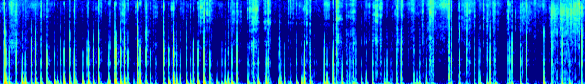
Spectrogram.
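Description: A large, thin, solid round cork trivet board is held up and scratched with long pointed acrylic nails. It makes a dense run of quick, dry scratches that sound dull and low-heavy, with each stroke dying away almost instantly.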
